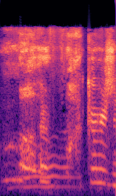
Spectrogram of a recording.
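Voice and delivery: high, drawn-out mock scream; strained, high-pitched mock fury; retold scream. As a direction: act out a rage outburst without full volume. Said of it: "like, screaming in front of my parents".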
